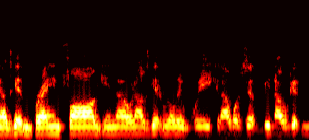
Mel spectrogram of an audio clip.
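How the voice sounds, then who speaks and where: A man speaks at a moderate pace. His pitch is fairly high for a man. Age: 60s. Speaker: liver transplant recipient. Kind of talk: interview. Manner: halting.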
